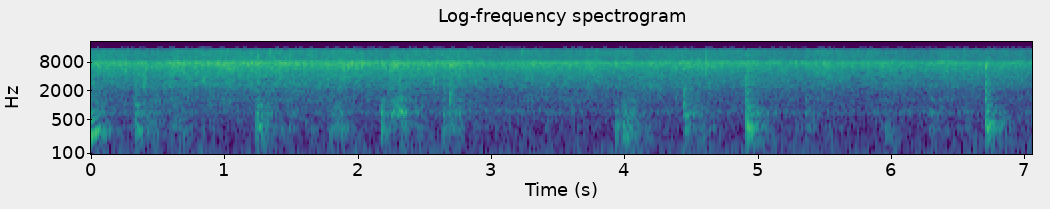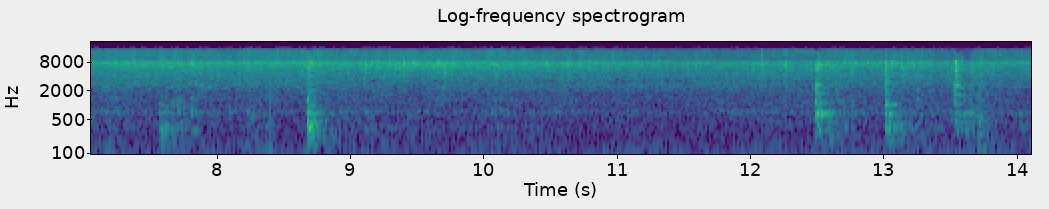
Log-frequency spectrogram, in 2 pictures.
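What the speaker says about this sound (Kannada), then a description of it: "ಈಗ ಧನಿಯಾ ಪುಡಿ ಮೆಣಸಿನ ಪುಡಿ ಮತ್ತು ಗರಂ ಮಸಾಲ ಹಾಕ್ಕೊಂಡು ಒಂದು ನಿಮಿಷ ಫ್ರೈ ಮಾಡ್ಕೊಳ್ಳೋಣ" Coriander powder, chili powder and garam masala fry in a pan with a continuous bright sizzle, broken by frequent scraping stirs and spoon taps that grow busier toward the end; no voices.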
